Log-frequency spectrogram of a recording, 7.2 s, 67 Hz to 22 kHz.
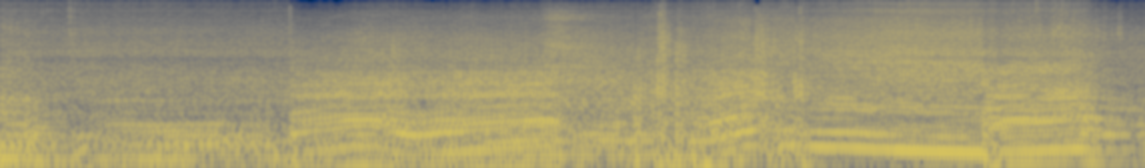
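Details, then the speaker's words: Rebuilt wrecked 2022 Mercedes G63 V8 after codes cleared and out of limp mode; deep, even note climbing and falling smoothly, no knock, miss or stumble; crisp, healthy engine. "Now that's some German engineering right there. Right now it's better, a lot better. Oh yeah, sounds so crisp and clean, sounds healthy."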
